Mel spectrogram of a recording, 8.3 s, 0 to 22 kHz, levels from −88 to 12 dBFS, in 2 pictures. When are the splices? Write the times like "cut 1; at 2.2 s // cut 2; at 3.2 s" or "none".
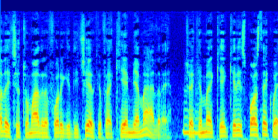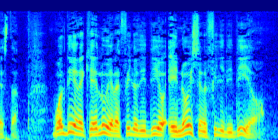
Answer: none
